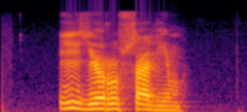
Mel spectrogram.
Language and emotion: Russian, neutral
